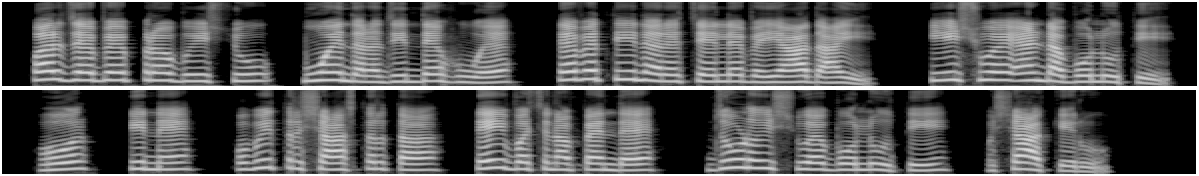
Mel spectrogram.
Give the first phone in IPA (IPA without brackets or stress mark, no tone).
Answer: p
